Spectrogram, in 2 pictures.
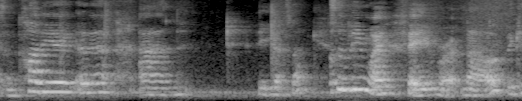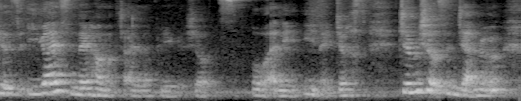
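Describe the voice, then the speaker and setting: A cheerful young woman chats through a clothing haul, laughing often and filling pauses with "um" and "like." Her voice sits at an ordinary middle pitch. It bounces around a bare, very echoey room, picked up from a camera a few steps away. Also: a little mellow, far from the mic, slight background noise. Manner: bubbly, giggly, chatty with many fillers. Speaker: fitness vlogger. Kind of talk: casual try-on haul chat. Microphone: camera across the room.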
